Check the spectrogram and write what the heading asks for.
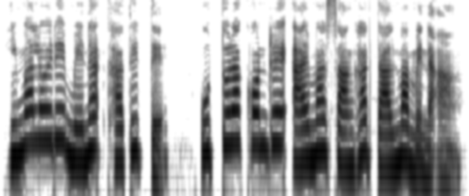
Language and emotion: Santali, neutral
